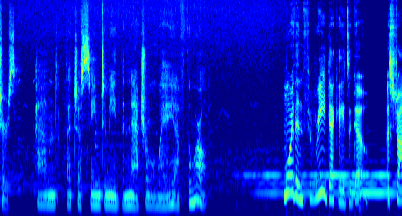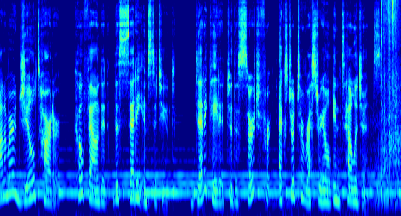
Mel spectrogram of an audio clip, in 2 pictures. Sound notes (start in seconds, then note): none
